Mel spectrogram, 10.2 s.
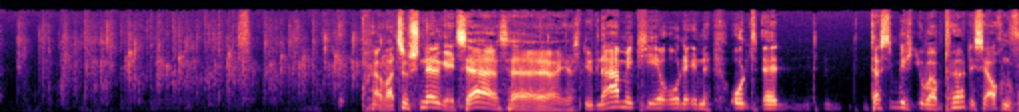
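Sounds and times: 
applause: 0.0 - 4.5
speech: 3.7 - 10.1.

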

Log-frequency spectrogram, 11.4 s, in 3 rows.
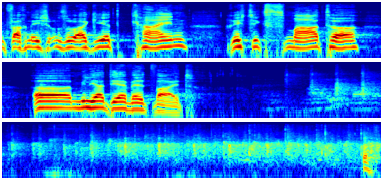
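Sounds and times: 
speech: 0.0 - 5.8, 11.2 - 11.3
a few people clapping: 6.6 - 11.3.

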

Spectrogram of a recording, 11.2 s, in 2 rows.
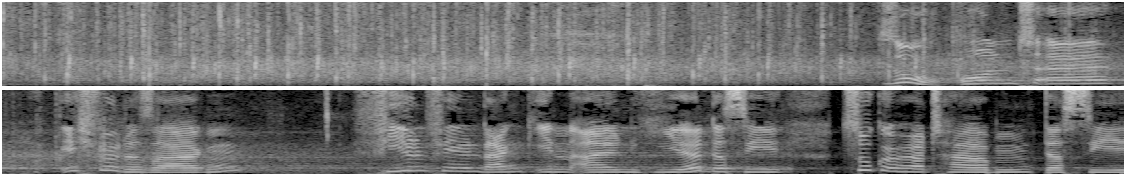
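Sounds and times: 
audience applause for the winner: 0.0 - 6.7
speech: 4.4 - 11.2.

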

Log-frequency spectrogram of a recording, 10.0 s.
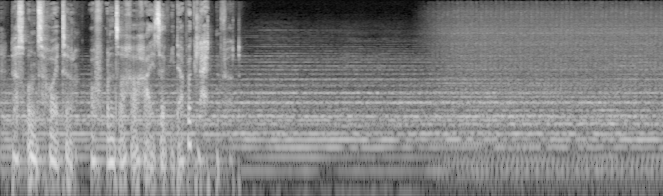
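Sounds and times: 
speech: 0.2 - 3.6
humming tuk-tuk engine: 6.5 - 9.9.

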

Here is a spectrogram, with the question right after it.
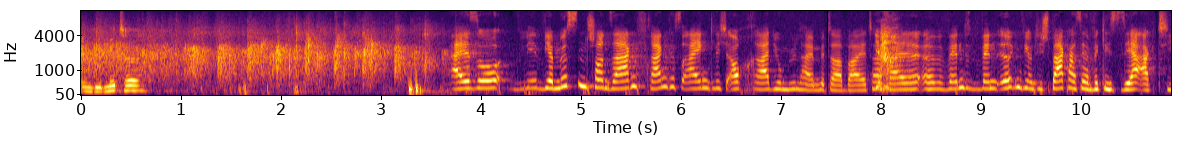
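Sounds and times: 
audience clapping for a guest at a local radio event: 0.0 - 4.2
speech: 0.1 - 0.8, 3.8 - 10.8.

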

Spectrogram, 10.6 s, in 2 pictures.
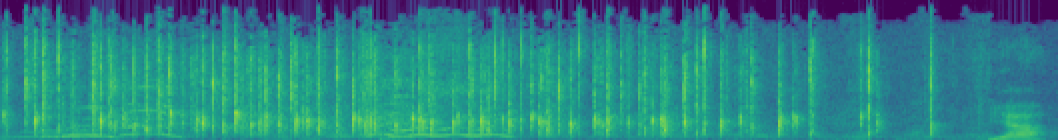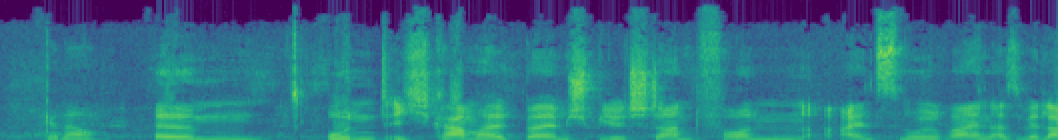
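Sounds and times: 
audience applause: 0.0 - 4.8
speech: 5.0 - 10.5.

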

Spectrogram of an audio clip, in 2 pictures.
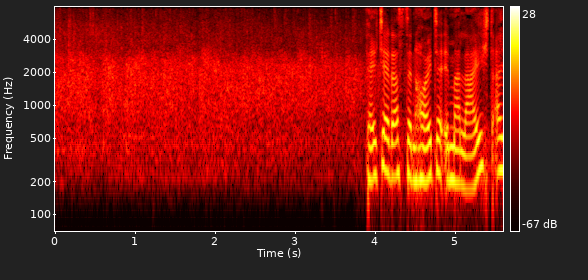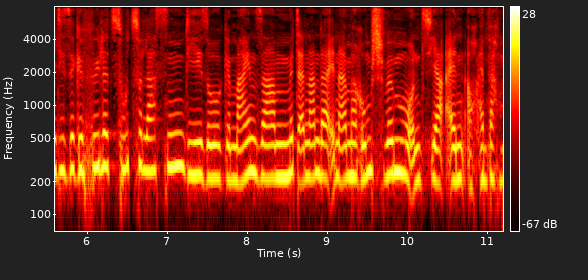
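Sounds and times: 
audience applause: 0.0 - 4.4
speech: 3.9 - 11.1.

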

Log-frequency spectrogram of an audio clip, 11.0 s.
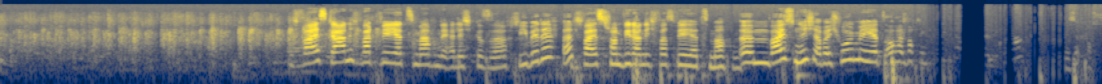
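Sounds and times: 
audience applause at a Christmas game event: 0.0 - 7.0
speech: 3.0 - 9.4.

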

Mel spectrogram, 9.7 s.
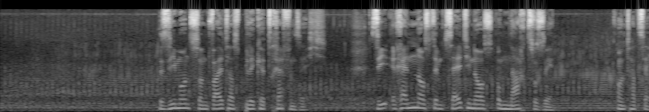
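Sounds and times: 
distant helicopter rotors rattling: 0.0 - 9.7
speech: 2.4 - 8.6, 9.2 - 9.7.

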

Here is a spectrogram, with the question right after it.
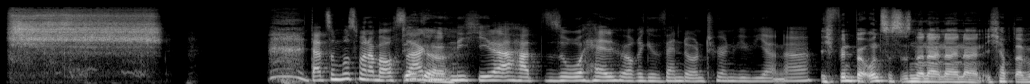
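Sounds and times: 
voice imitating urine stream into toilet bowl: 0.0 - 1.7
speech: 3.0 - 10.2.

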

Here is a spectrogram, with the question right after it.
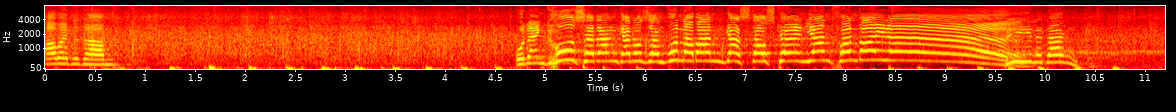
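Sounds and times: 
speech: 0.0 - 0.8, 4.7 - 10.5
audience clapping: 0.0 - 6.2, 8.0 - 11.1.

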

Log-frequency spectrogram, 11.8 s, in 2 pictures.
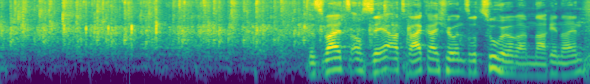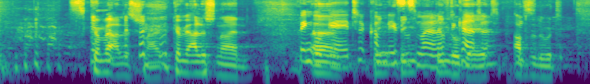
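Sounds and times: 
small round of applause: 0.0 - 4.8
speech: 3.1 - 11.6
laughter: 5.7 - 11.4.

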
